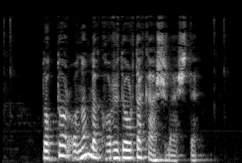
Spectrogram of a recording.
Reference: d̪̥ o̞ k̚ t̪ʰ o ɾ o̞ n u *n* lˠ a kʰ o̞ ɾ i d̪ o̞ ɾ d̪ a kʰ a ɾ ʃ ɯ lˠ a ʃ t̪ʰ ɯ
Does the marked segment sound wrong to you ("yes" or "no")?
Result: no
